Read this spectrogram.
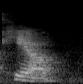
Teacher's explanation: the ow sound becomes more like eo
